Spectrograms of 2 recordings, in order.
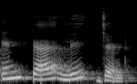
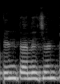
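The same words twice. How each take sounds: First: इंटेलिजेंट chopped into in, te, li, jent; split into syllables. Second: Said in the usual way. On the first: Shown as a demonstration. Teacher showing more than two syllables, इंटेलिजेंट split as in-te-li-jent. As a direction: say इंटेलिजेंट syllable by syllable with small gaps. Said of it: "इंटेलिजेंट में भी क्या हो रहा है". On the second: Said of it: "अगर मैं कहूँ इंटेलिजेंट".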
